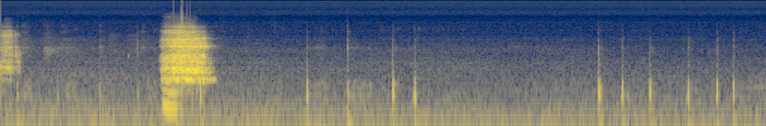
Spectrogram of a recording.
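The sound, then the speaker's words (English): A deep breath in is taken during a guided breathing exercise at a workshop: one loud, airy inhale lasting under a second. Afterward there is near silence broken by a few faint clicks. “Deep breath in.”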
